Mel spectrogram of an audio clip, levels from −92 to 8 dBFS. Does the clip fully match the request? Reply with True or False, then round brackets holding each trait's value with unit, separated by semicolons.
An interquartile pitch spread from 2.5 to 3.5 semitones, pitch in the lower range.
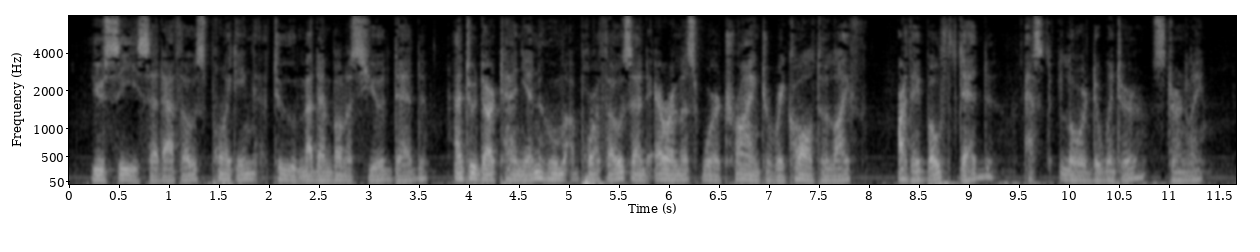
True (3.2 semitones; 85 Hz)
